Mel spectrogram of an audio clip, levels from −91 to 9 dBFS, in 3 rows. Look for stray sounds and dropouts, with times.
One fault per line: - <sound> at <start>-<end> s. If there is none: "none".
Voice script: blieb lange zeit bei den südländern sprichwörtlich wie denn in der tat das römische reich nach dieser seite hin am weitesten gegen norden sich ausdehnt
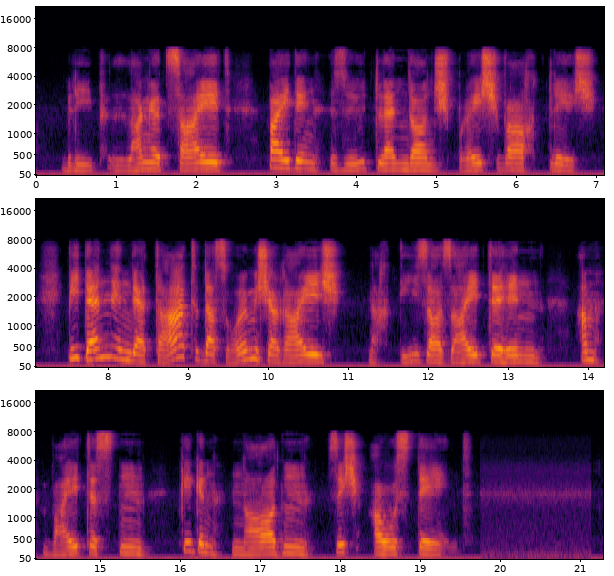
none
